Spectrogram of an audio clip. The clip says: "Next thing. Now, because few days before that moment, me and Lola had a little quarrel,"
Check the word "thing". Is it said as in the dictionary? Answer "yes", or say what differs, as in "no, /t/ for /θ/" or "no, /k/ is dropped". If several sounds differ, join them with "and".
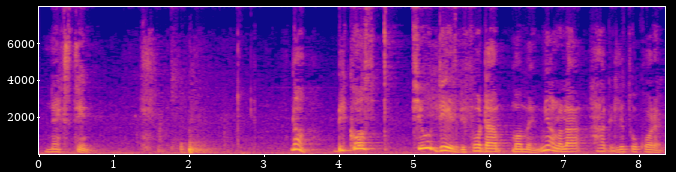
no, /t/ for /θ/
